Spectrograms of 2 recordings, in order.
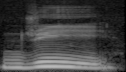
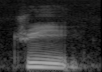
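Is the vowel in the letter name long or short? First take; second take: long; short. First: The vowel is drawn out longer. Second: The vowel is cut short. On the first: The speaker calls it right. "약간 길게 빼면서" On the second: The speaker calls it wrong. "짧게 발음하지 마시고요"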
